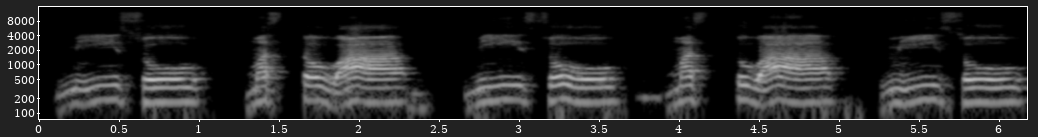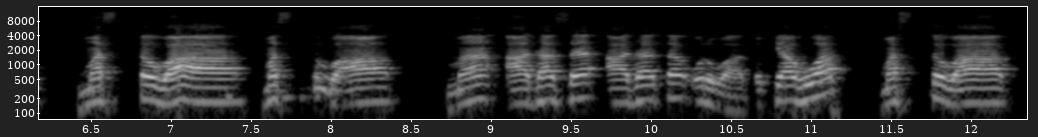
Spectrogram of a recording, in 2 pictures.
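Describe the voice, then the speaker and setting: A high-voiced man teaching Vedic chanting over a video call. He speaks slowly and deliberately, splitting each word into syllables and chanting the phrases again and again for his students. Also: a bit bright. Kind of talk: online class teaching mantra pronunciation.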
